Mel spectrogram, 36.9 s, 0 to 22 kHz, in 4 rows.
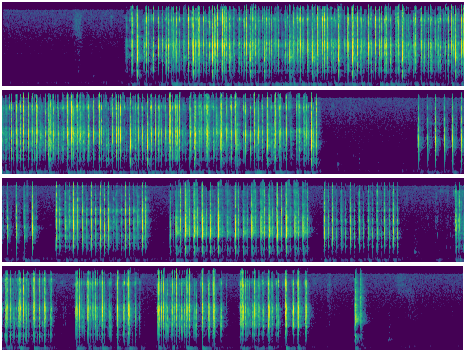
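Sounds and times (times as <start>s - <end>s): mechanical keyboard typing: 2.5s - 15.6s, 17.6s - 26.5s, 27.2s - 33.9s, 34.8s - 35.0s.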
